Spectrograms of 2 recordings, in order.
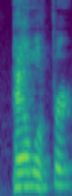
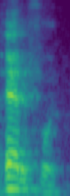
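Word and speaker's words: Pettiford: Um, uh, uh, Tad Pelifer. Uh, uh, from Auburn. Pedford.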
